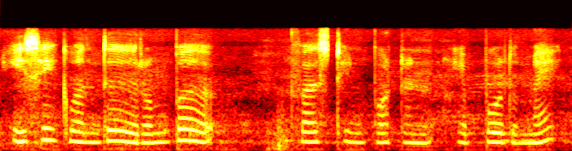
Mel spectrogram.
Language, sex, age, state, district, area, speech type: Tamil, female, 18-30, Tamil Nadu, Perambalur, rural, spontaneous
